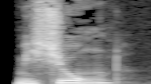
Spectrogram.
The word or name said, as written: mission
